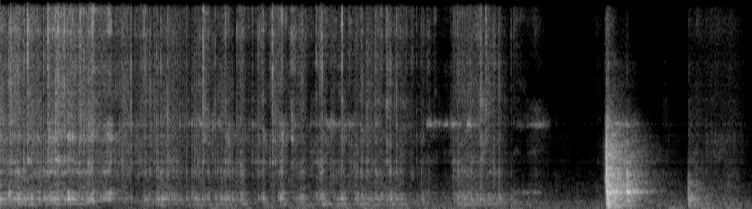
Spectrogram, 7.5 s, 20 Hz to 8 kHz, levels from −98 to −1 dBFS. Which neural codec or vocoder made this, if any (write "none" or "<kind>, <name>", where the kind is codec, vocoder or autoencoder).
codec, DAC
